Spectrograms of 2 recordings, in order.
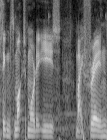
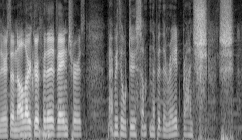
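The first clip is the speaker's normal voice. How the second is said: crowd murmuring among themselves; 3 semitones higher than usual. Voicing townsfolk who recognise a group of adventurers: murmuring townsfolk. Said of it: "you hear them murmuring".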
